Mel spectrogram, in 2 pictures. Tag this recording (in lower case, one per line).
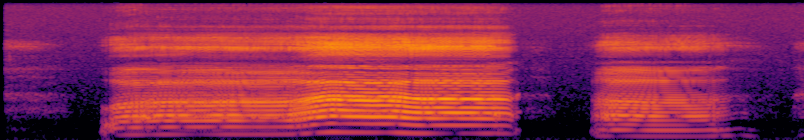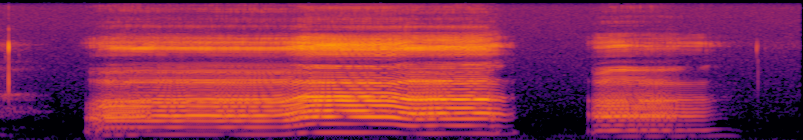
human voice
